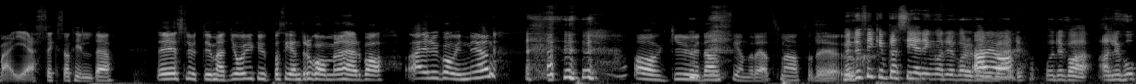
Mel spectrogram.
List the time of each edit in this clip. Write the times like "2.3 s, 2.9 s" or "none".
none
